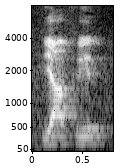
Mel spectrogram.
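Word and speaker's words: יפו: ये घटना घट रहा है जोफा या फिर याफा नामक एक जगह में। तो ये जो जगह है जोपा, इसको हिब्रू में प्रोनाउंस किया जाता है याफो, और आज के दिन में इसे जाफा कहा जाता है।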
